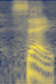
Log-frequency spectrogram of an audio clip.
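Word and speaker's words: Seay: Bo, how would you pronounce s e a y? Say. All right, we're going to call that say.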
